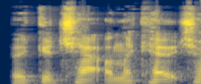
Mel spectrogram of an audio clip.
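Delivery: usual speaking voice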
